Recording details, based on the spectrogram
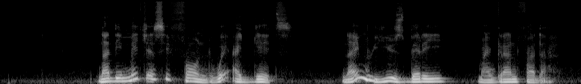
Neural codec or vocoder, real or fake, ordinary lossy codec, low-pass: none; real; Opus, 24 kbps; 19.8 kHz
